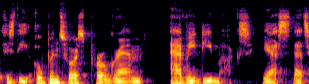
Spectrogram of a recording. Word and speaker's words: Avidemux: this awesome tool is the open source program Avid demmo yes that's how you pronounce it and you can get it from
